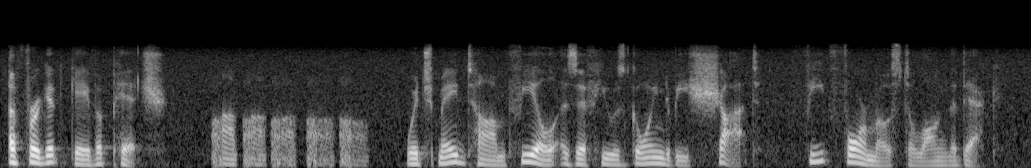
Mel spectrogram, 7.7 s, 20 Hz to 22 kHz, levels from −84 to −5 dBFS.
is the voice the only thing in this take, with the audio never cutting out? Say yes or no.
no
